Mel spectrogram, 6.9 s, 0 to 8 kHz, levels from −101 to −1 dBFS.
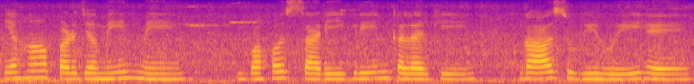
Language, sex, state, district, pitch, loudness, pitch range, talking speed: Hindi, female, Uttar Pradesh, Lucknow, 200 Hz, -18 LUFS, 195-210 Hz, 110 wpm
